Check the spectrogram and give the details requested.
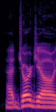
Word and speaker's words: Georghiou: Georghiou is what I say, although that's not quite the correct spelling, but I say it that way, a pronunciation, to make it easy for people.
